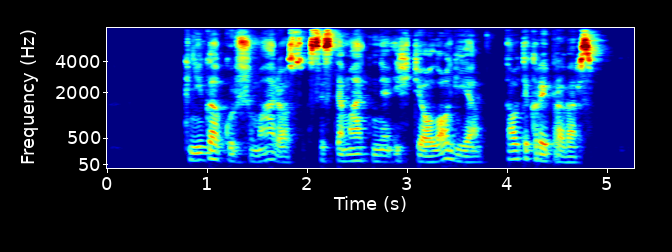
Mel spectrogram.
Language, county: Lithuanian, Klaipėda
